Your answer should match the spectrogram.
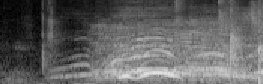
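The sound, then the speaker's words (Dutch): An audience breaks into applause, a wash of clapping that swells after a short pause and holds steady, with voices cheering and whooping over it, in response to the speaker announcing that they are going to begin. “Krijg je daarvoor applaus, omdat ik zeg dat we gaan beginnen?”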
